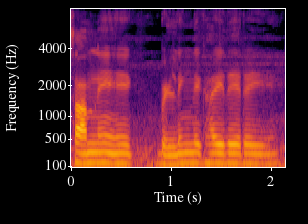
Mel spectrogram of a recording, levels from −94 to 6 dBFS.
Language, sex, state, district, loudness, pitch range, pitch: Hindi, male, Uttar Pradesh, Lucknow, -19 LUFS, 130-135 Hz, 135 Hz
